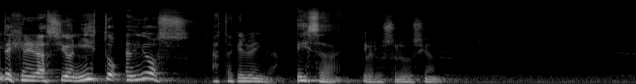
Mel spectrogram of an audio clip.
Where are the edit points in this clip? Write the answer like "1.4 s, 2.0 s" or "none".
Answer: 1.3 s, 2.0 s, 2.8 s, 3.6 s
